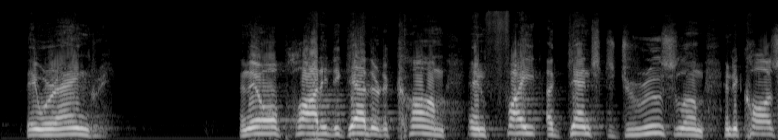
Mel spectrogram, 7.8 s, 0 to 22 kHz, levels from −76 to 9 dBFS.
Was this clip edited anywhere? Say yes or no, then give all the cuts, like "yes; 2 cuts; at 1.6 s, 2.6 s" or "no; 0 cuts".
no; 0 cuts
